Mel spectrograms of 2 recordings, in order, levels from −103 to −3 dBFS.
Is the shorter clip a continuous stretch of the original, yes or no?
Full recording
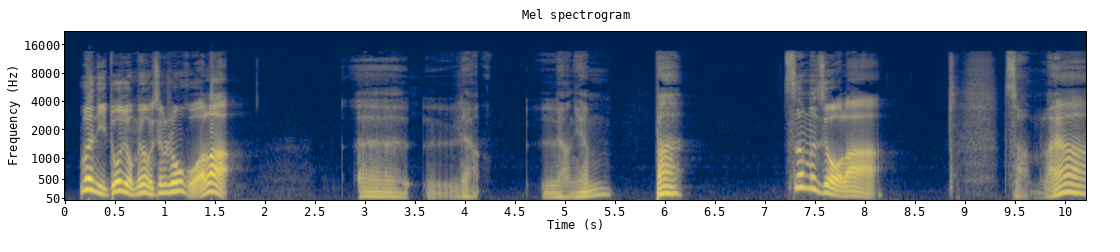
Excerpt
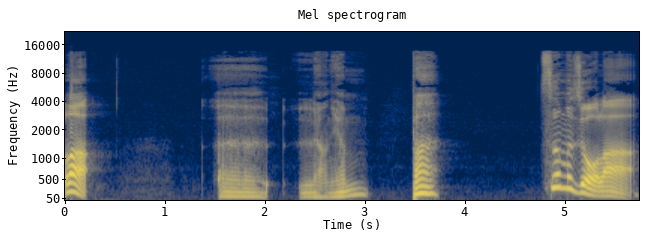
no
